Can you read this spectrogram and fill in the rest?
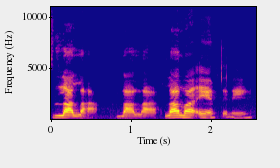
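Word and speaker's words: Lala: to let you know it's not layla it's la la la la la la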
